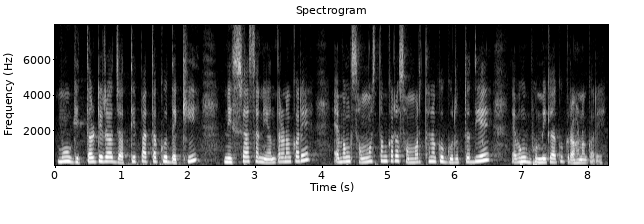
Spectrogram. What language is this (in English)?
Odia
